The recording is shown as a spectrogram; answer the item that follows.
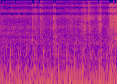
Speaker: Yeah, eight or nine is good for getting the air bubbles out. You can hear the tapping of the air bubbles passing through the hose.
